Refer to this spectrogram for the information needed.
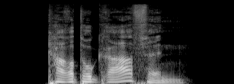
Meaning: alternative spelling of Kartografin
- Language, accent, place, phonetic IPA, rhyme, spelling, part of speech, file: German, Germany, Berlin, [kaʁtoˈɡʁaːfɪn], -aːfɪn, Kartographin, noun, De-Kartographin.ogg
